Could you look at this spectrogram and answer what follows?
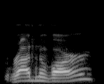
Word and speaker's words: Hrodnavar: with us tonight okay so uh hi I'm Rod Navarre is my last name but proud Navarre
